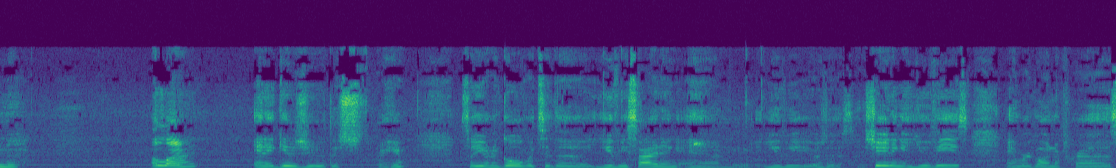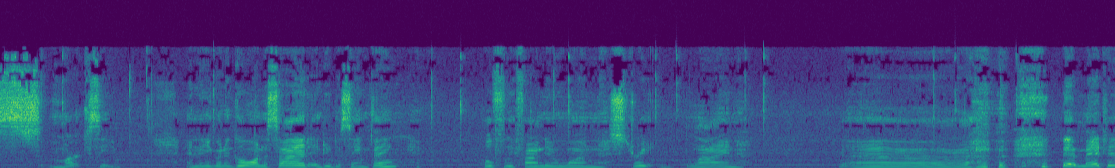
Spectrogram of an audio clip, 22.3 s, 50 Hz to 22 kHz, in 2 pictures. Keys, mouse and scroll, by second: 6.1-9.4 middle drag, 11.7 middle click, 12.6 click, 15.5-20.3 right drag, 20.5-22.3 middle drag.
